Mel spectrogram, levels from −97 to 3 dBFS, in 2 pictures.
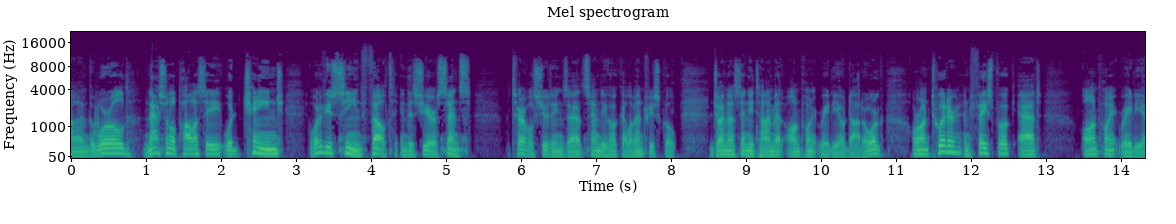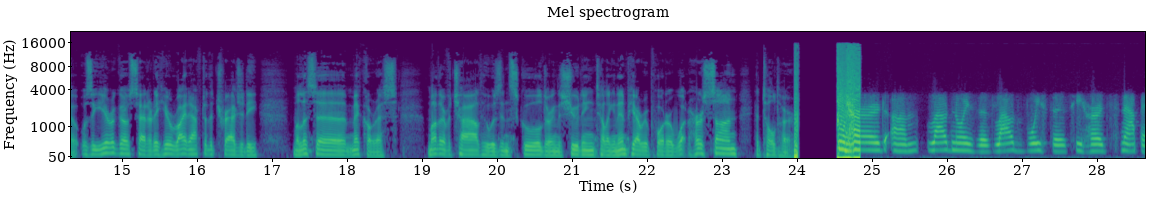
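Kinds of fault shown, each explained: Integer read as float: 32-bit integer samples are decoded as 32-bit floats, so from 23.97 to 24.85 s the sound becomes a harsh, extremely loud buzzing square wave.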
